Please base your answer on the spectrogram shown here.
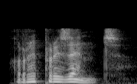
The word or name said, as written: represent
